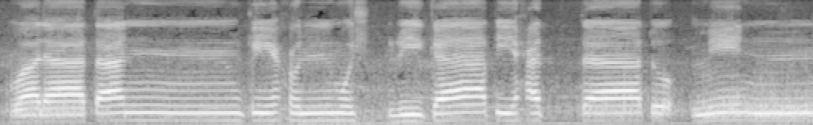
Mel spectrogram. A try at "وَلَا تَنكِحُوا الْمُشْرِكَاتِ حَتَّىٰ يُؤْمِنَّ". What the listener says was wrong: तो नहीं है युमिन, नहीं पढ़ो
